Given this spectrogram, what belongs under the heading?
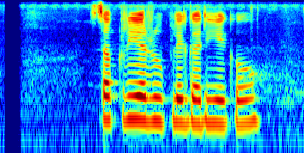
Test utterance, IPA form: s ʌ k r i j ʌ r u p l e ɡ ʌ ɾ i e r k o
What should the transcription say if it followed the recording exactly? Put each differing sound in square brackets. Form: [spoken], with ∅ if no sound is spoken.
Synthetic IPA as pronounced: s ʌ k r i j ʌ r u p l e ɡ ʌ ɾ i e [∅] k o

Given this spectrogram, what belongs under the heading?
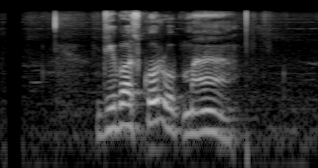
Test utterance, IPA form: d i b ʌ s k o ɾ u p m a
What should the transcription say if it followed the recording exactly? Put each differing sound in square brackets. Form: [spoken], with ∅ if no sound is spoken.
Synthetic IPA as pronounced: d i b ʌ s k o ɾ u p m a

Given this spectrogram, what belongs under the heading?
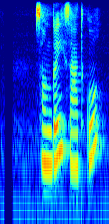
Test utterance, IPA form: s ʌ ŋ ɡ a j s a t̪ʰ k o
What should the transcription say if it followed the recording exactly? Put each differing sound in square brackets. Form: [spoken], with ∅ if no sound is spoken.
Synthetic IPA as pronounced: s ʌ ŋ ɡ [ʌ] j s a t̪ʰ k o

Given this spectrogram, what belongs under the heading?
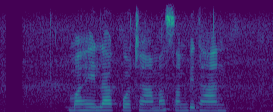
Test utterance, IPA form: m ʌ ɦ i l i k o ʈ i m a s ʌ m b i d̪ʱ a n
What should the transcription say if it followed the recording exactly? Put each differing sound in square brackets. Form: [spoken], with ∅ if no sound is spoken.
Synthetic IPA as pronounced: m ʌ ɦ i l [a] k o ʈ [a] m a s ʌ m b i d̪ʱ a n

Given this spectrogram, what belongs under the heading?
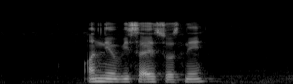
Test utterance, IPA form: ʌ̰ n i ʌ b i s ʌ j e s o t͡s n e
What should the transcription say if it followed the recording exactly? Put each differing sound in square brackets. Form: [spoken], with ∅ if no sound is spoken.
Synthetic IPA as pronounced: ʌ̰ n [j] ʌ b i s ʌ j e s o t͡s n e

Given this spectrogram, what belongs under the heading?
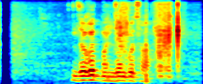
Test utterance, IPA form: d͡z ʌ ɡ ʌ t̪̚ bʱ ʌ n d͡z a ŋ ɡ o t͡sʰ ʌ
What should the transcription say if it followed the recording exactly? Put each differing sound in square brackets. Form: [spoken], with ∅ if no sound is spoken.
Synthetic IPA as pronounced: d͡z ʌ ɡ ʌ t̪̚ bʱ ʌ n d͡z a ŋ [k] o t͡sʰ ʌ

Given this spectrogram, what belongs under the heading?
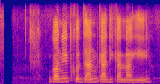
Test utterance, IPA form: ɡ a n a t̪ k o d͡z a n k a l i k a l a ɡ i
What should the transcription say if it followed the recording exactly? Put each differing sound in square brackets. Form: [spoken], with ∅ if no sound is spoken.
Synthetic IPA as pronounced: ɡ [ʌ] n [i] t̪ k o d͡z a n k a [ɾ] i k a l a ɡ i

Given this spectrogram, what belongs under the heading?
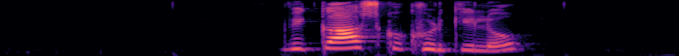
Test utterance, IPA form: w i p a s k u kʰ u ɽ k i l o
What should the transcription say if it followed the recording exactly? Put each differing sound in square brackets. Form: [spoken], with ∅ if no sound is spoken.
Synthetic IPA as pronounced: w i [k] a s k [o] kʰ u ɽ k i l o

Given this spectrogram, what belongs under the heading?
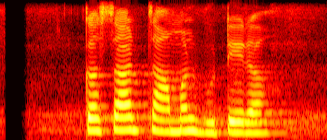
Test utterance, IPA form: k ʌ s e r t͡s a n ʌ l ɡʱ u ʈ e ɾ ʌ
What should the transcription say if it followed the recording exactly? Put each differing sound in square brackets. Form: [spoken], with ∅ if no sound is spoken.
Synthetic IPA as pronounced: k ʌ s [a] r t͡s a [m] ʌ l [bʱ] u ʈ e ɾ ʌ

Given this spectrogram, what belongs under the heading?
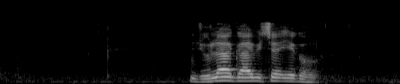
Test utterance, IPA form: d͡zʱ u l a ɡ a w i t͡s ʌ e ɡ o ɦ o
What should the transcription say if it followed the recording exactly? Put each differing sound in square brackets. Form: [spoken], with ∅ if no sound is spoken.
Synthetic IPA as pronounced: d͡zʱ u l a ɡ a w i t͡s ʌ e [k] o ɦ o

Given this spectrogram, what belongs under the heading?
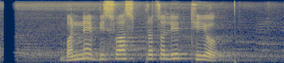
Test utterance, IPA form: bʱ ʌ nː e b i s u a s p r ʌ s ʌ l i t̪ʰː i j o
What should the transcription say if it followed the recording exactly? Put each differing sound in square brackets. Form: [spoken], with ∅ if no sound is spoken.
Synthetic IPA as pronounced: bʱ ʌ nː e b i s [w] a s p r ʌ [t͡s] ʌ l i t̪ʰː i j o

